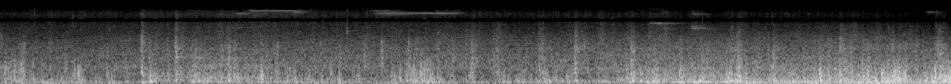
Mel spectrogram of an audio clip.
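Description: Train running at speed, heard from an open window of a passenger coach: a steady rush of wheel and wind noise with wheels clicking over rail joints many times, growing louder near the end.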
